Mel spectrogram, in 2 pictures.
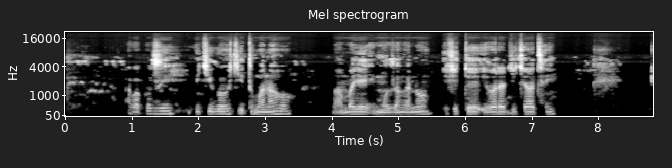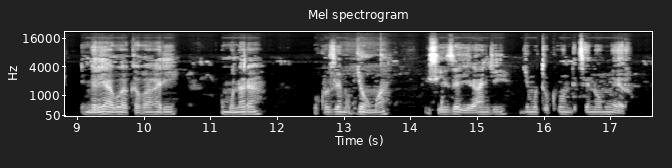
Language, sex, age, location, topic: Kinyarwanda, male, 18-24, Kigali, government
